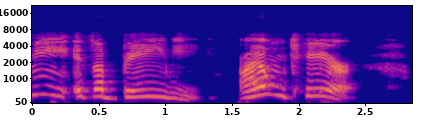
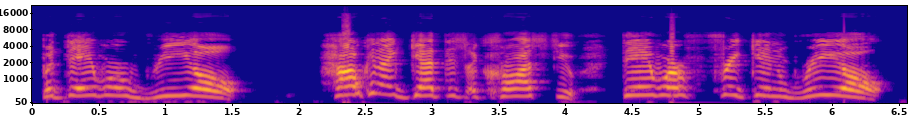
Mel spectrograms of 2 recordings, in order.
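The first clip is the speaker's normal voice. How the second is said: insisting loudly; 3 semitones higher, 7 dB louder than usual. Real, not acted. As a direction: drive each word home, louder. Insisting babies were real.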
